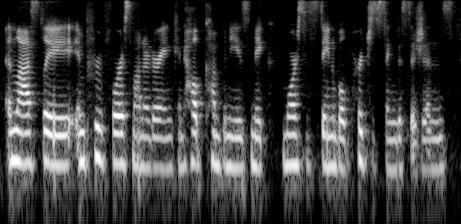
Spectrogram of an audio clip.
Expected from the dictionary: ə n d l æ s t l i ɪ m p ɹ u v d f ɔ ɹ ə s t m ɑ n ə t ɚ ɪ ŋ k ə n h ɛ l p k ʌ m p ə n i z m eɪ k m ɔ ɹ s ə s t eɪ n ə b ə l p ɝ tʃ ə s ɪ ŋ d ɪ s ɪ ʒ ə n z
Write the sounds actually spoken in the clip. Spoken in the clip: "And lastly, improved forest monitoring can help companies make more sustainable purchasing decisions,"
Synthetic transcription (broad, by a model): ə n l æ s t l i ɪ m p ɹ u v f ɔ ɹ s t m ɑ n ə t ɚ ɪ ŋ k ə n h ɛ l p k ʌ m p ə n i z m eɪ k m ɔ ɹ s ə s t eɪ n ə b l p ɝ tʃ ə s ɪ ŋ d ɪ s ɪ ʒ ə n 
